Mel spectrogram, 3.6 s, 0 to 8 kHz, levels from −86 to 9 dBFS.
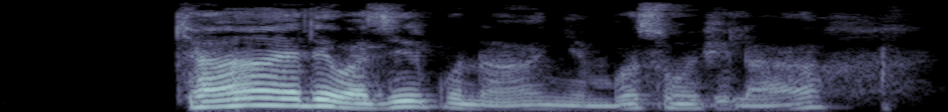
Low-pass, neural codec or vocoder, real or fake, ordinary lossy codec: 7.2 kHz; none; real; Opus, 64 kbps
